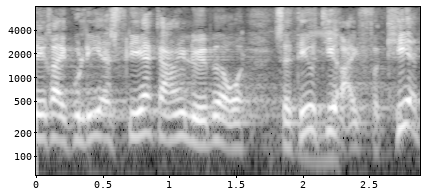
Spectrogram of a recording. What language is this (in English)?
Danish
